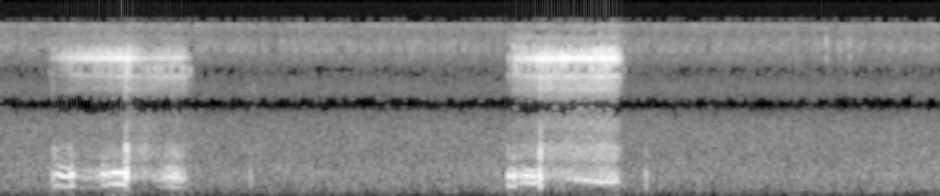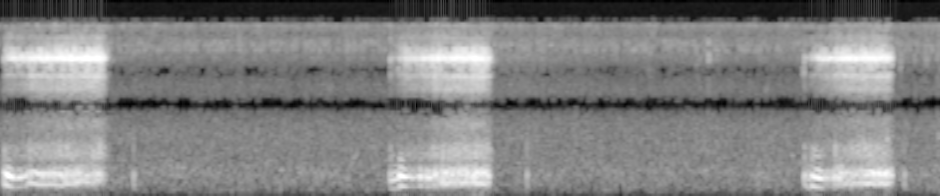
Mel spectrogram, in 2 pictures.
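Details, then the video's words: Sleeping Wire Fox Terrier snoring steadily: five rasping, breathy snores about every four seconds, each lasting roughly a second, with quiet pauses between them and a faint steady hiss in the background. "Wire Fox Terrier, Ma La Snores"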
